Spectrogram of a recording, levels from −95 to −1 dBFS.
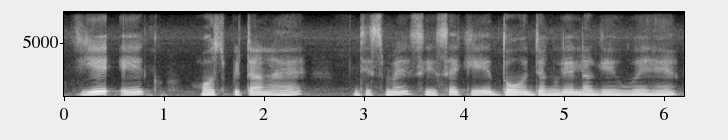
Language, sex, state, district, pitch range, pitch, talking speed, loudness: Hindi, female, Uttar Pradesh, Saharanpur, 195-215 Hz, 205 Hz, 105 wpm, -16 LUFS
